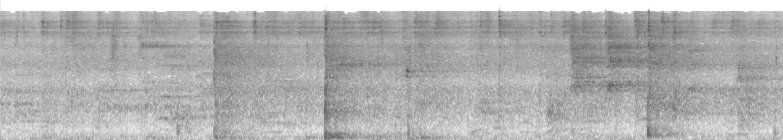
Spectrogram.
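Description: A table tennis ball clicks back and forth off paddles and a table.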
